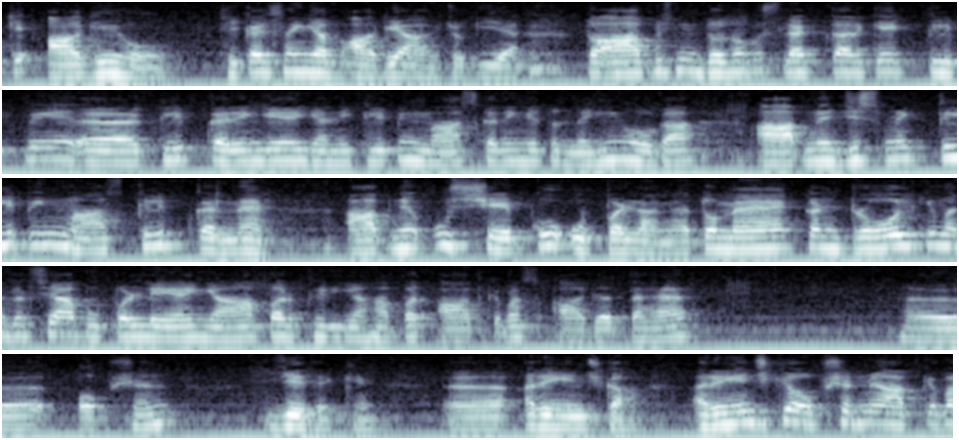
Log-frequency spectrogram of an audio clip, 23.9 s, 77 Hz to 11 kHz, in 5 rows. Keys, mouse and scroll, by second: 0.6 ctrl+[, 2.8-3.4 click, 3.9 right click, 4.7 click, 11.3 click, 15.1 right click.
